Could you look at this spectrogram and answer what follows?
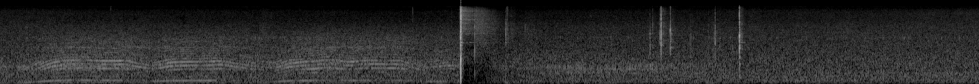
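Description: A moderated PCP air rifle (FX Royale 400) fires once, a single sharp crack a little under halfway through. About two seconds later there are four quick small metallic clicks as the action is cycled to reload. Before the shot, a pitched call sounds three times in the background.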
